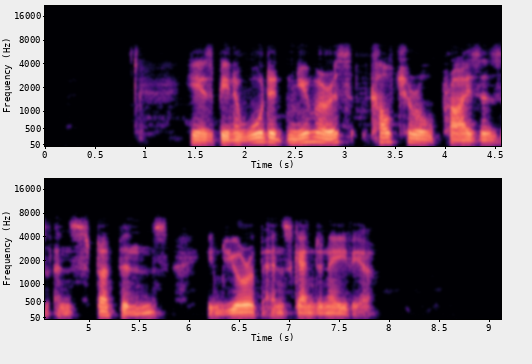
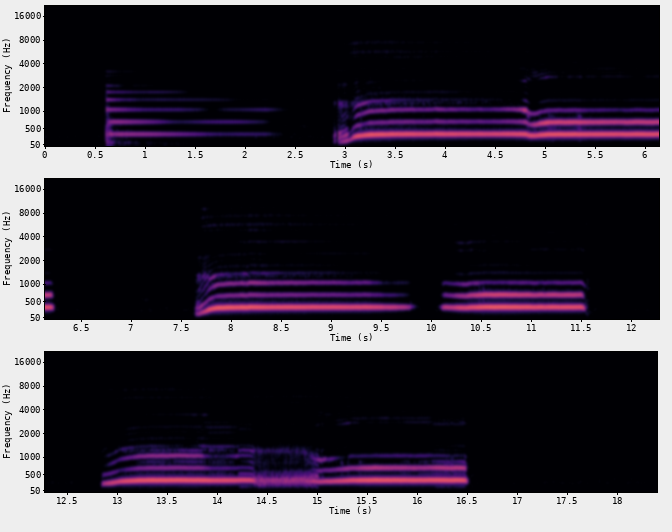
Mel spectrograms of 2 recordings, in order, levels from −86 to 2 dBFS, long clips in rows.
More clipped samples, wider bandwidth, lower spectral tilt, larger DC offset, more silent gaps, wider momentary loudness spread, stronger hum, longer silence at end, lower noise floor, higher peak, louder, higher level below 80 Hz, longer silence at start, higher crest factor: neither; first, 7.2 kHz vs 6 kHz; second, -5 dB/octave vs -8 dB/octave; neither; neither; second, 12 LU vs 16 LU; neither; second, 1.3 s vs 1.9 s; second, -77 dBFS vs -86 dBFS; first, -2 dBFS vs -26 dBFS; first, -19 LUFS vs -35 LUFS; first, -58 dBFS vs under -90 dBFS; first, 1.45 s vs 0.6 s; first, 18 dB vs 12 dB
